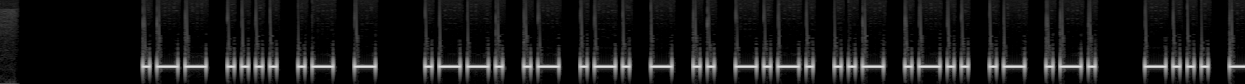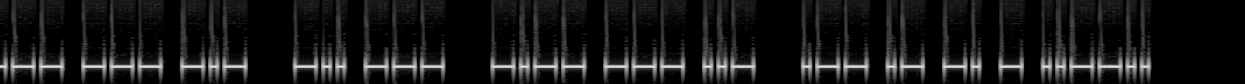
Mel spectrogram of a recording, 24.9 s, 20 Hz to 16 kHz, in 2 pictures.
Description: Morse code, heard as a keyed tone, about 17 wpm, 700 Hz. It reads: WHAT PARTICULAR BOOK DO YOU WANT?
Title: Sentences from Top 1000 Words - Review Part 4 - 17wpm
